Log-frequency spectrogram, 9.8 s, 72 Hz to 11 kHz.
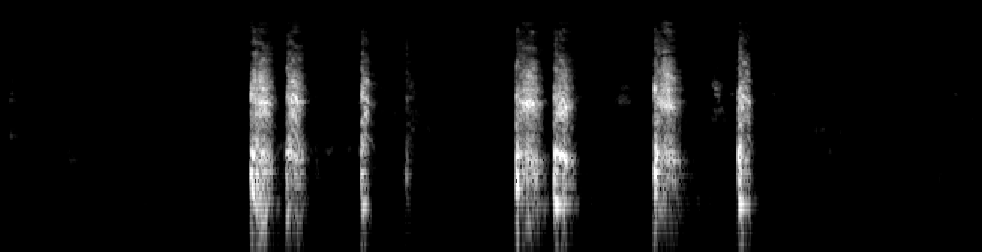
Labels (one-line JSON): {"expert_labels": [{"quality": "ok", "cough_type": "dry", "dyspnea": false, "wheezing": false, "stridor": false, "choking": false, "congestion": false, "nothing": true, "diagnosis": "COVID-19", "severity": "mild"}], "age": 25, "gender": "male", "respiratory_condition": false, "fever_muscle_pain": true, "status": "COVID-19"}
